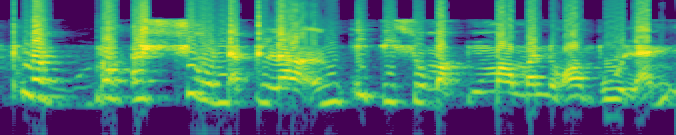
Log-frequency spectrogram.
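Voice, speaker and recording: Very high-voiced, wronged Filipino wife. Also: female voice, sing-song, normal speed, noisy background. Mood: bitter, accusing. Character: wronged young wife, bitter, accusing and emotional. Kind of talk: old radio drama acting.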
